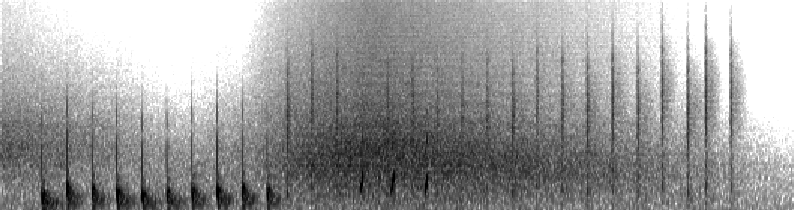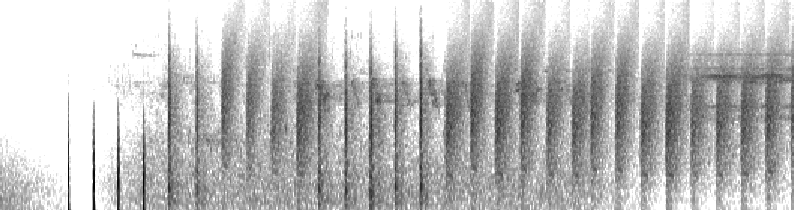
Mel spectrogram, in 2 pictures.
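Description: Footsteps patter quickly and steadily on wood, sand and dirt.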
